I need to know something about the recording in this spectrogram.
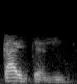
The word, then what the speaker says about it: Caton: And Juan Carlos Caton, I believe that's the way you pronounce the last name. Is that right? Yes, it is Caton.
